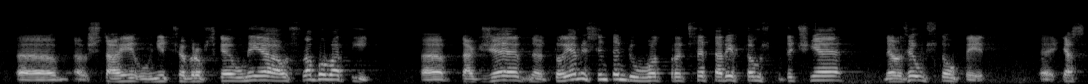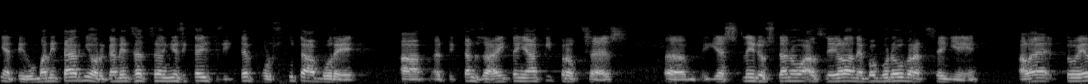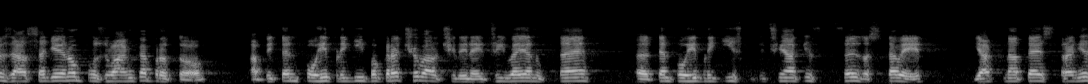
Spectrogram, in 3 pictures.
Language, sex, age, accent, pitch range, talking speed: Czech, male, 60-79, native, 145-175 Hz, 135 wpm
